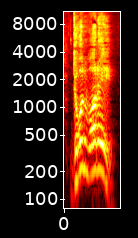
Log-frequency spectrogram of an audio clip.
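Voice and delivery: high, loud don't worry; loud reassurance. Retold or imitated. Big guy calming a nervous stranger, high and loud. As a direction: reassure too eagerly and too loud.

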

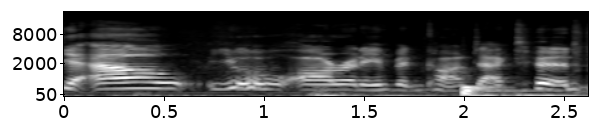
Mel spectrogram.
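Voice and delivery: loud, slow announcer voice; announcer reveal. Acted. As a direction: proclaim the winner slowly. Announcing the next guest.

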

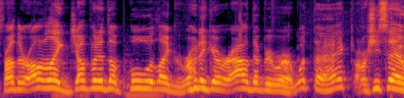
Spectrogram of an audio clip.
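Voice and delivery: ordinary delivery

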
